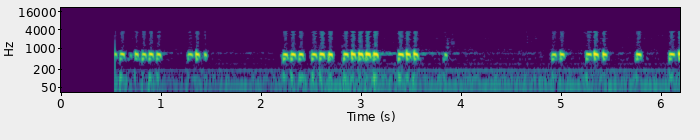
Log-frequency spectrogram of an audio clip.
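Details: Female screech owl in an owl box, seemingly getting ready to nest, gives short, mid-pitched purring trills in quick bursts, pausing briefly between runs, over a faint low hum; her mate outside the box responds.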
